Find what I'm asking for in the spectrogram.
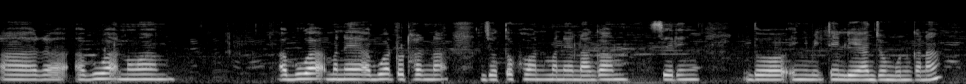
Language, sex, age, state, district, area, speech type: Santali, female, 18-30, West Bengal, Purba Bardhaman, rural, spontaneous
